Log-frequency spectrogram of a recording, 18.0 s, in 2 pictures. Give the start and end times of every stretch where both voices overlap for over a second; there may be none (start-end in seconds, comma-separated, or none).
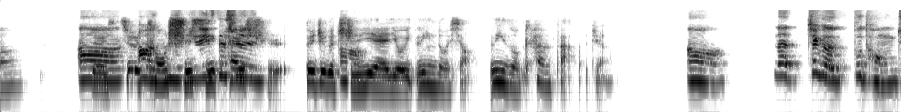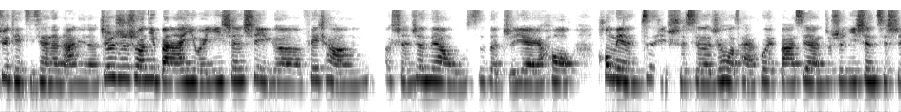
0.9-2.7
